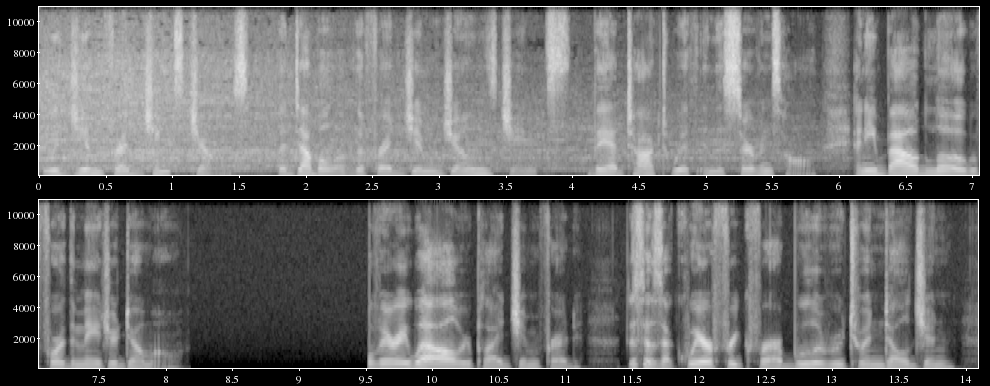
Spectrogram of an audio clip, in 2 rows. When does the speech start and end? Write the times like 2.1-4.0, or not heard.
0.0-8.1, 9.5-13.9.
